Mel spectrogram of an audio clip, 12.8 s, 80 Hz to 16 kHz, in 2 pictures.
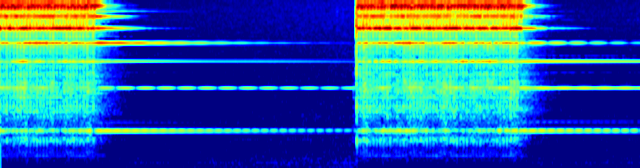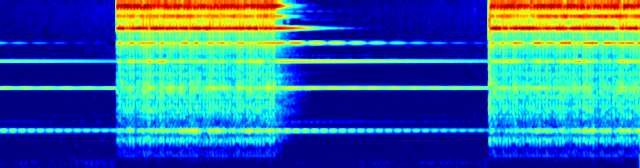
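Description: Western Electric F1A external telephone ringer on its low setting, its clapper striking just one of its two gongs: rings in bursts of about a second and a half, repeating about every four seconds, with the gong's tone dying away between rings.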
